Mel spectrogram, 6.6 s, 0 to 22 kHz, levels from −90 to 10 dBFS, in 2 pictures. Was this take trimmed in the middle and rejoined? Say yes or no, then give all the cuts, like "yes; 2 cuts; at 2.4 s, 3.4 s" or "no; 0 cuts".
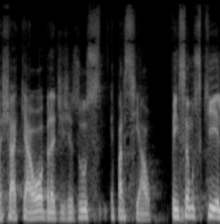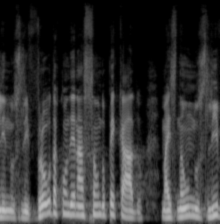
yes; 1 cut; at 2.5 s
